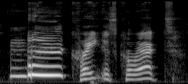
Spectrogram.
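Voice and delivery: host's drawn-out delighted call; excited confirmation. Real, not acted. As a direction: stretch it out like a big win. Host confirms answer with gusto.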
